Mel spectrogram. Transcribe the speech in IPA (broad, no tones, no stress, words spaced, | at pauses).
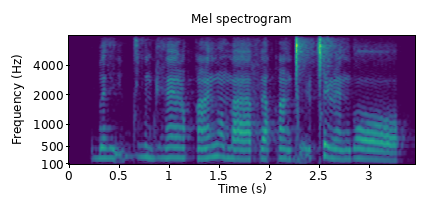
bɛɦḭbdʱĩbɖʱæ̃ːɭ qæ̃ɡɔ̃maː fɛqæ̃ɡ͡ǀḛɭǀe ɭæ̃ŋɡɔː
